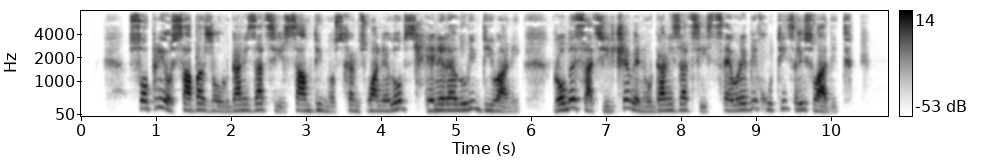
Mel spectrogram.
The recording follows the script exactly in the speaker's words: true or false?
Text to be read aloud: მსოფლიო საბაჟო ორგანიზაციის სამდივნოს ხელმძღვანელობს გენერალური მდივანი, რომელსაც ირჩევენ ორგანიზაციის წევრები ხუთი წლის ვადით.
true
